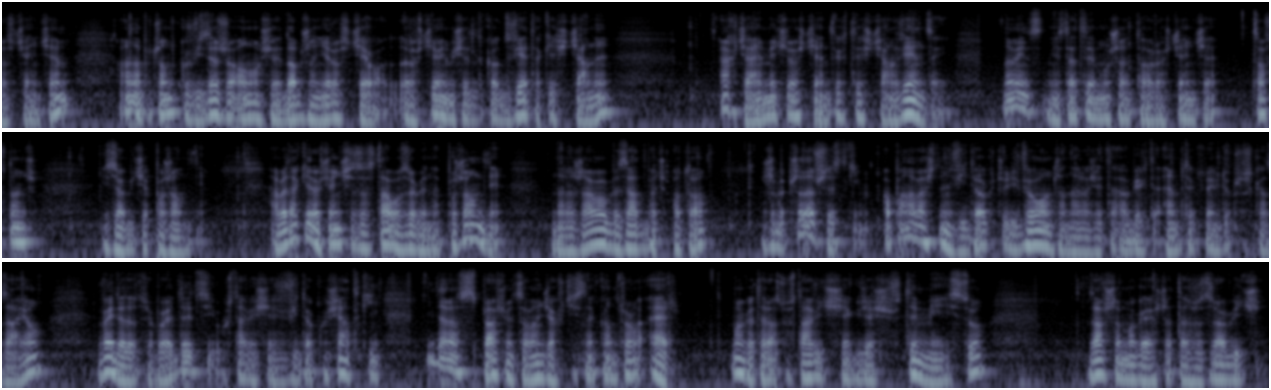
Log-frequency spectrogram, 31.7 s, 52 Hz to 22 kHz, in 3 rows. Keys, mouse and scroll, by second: 0.1-1.9 middle drag, 2.1-3.5 middle drag, 3.5 z, 5.8 z, 7.5-9.4 middle drag, 9.9 ctrl+z, 10.9 middle click, 17.3 Tab, 18.8 middle click, 19.3 click, 20.9 shift+Tab, 21.3 z, 22.7 KP_1, 23.1 z, 24.7 ctrl+r, 28.5-30.7 middle drag, 30.0 a, 30.2 a, 30.7 shift+s.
